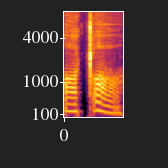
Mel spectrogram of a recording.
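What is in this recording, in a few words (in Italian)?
Click Alveolare laterale ("laterale"), consonanti non polmonari; IPA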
